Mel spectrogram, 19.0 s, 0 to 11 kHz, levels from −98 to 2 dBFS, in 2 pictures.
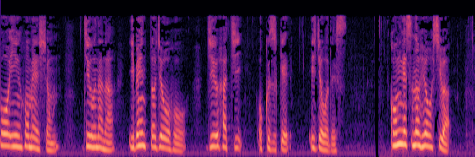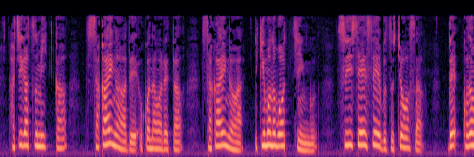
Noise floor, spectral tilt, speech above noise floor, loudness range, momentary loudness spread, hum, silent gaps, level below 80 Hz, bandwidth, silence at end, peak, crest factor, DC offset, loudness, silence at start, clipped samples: -59 dBFS; -6 dB/octave; 39 dB; 6 LU; 15 LU; none; 7.50-7.55 s; -66 dBFS; 8 kHz; 0 s; -6 dBFS; 16 dB; under 0.1%; -21 LUFS; 0 s; under 0.1%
